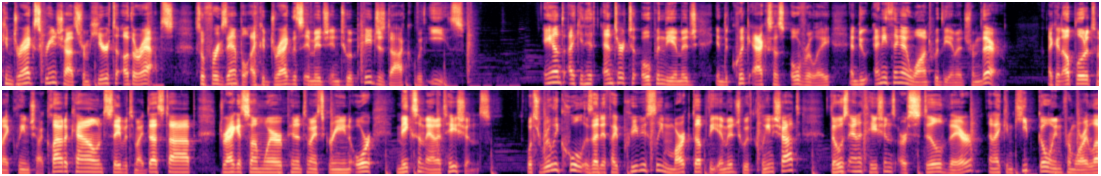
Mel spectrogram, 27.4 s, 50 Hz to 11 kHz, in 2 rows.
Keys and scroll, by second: 7.1 super+h, 7.7 ctrl+alt+super+h, 7.9 ctrl+alt+super+z, 9.5 Right, 9.9 Return.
